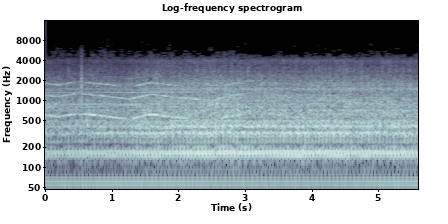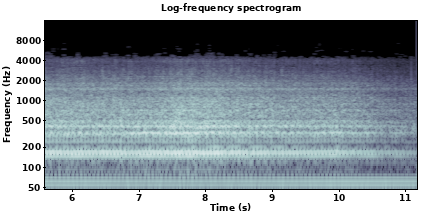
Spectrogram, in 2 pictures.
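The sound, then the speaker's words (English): The engine of a general's car roars steadily at high speed as the car speeds toward the border, a loud continuous drone, with faint wailing siren tones rising and falling near the start. “As the general's car sped toward the border, orders cracked out.”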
